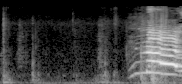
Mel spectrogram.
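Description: Near silence, then near the end a young person's high, wavering wail begins, a drawn-out cry of dismay.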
